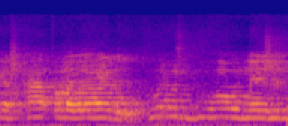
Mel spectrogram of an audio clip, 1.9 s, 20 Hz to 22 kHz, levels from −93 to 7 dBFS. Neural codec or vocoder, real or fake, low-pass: codec, 32 kHz, 1.9 kbps, SNAC; fake; 14.4 kHz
